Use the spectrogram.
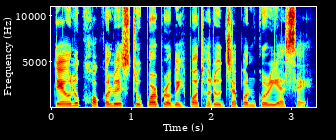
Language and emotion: Assamese, neutral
